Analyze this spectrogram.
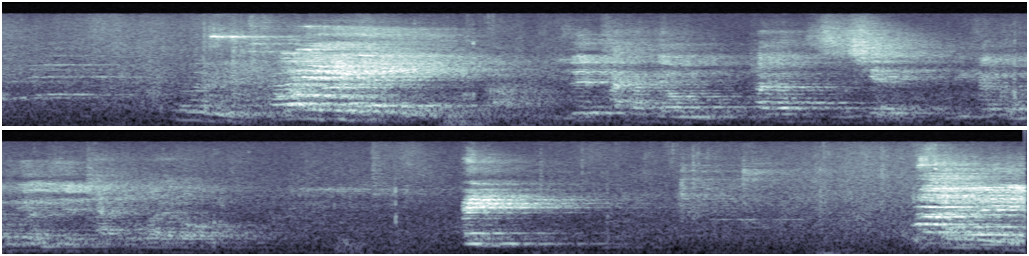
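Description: A group of children and young people shout together in unison in an echoing hall.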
